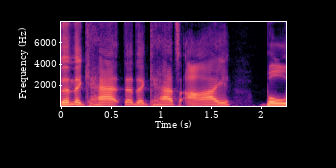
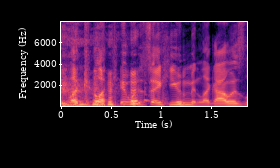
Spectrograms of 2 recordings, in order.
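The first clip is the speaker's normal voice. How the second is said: usual speaking voice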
